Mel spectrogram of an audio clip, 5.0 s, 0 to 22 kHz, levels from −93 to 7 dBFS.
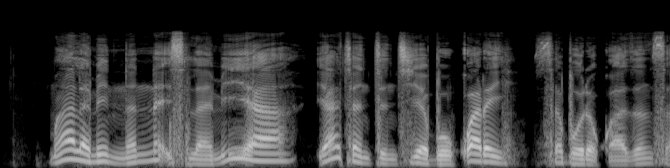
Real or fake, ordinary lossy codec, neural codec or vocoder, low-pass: real; none; none; 9.9 kHz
